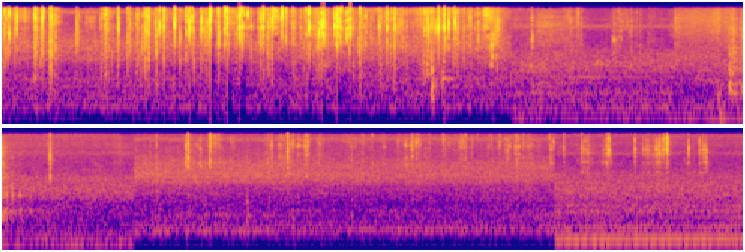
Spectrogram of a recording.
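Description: Clear plastic packaging crinkling and crackling as it is handled, for about the first five seconds. After that, only faint small clicks of handling, and a low steady hum comes in near the end.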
